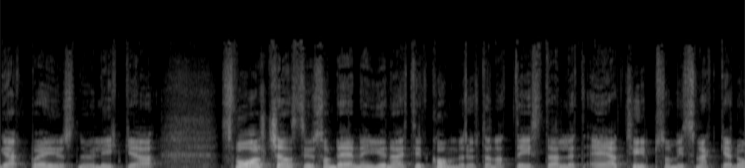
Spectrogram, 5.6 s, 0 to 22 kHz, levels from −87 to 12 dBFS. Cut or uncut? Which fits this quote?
cut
